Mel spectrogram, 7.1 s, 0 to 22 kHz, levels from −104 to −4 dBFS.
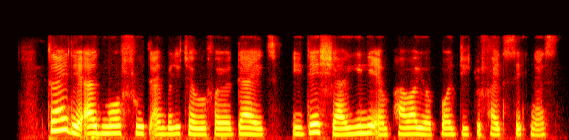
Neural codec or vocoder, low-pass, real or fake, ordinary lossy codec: none; none; real; none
